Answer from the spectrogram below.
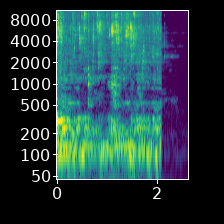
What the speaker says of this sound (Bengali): প্রথমেই আমি এই ঝিঙেগুলোকে বেশ ভালোভাবে ধুয়ে নিচ্ছি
